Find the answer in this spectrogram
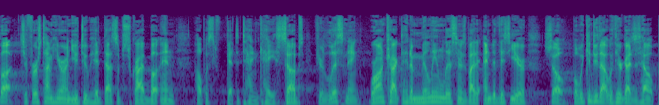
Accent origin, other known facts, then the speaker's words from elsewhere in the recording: Los Angeles, California, United States; now in Northern California, United States; I was born out here in L A, and since I moved up to Northern California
